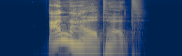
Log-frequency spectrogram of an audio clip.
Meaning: inflection of anhalten: 1. second-person plural dependent present 2. second-person plural dependent subjunctive I
- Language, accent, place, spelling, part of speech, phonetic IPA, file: German, Germany, Berlin, anhaltet, verb, [ˈanˌhaltət], De-anhaltet.ogg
